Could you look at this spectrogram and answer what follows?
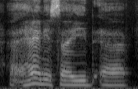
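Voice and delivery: usual speaking voice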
